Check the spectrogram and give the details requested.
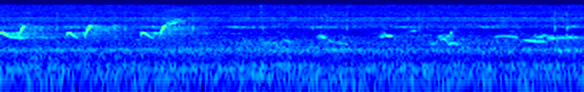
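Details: Little ringed plover at Amruthur Chikka Kere, Karnataka: three sharp, rising whistled notes in quick succession open the recording, followed by softer, fainter calls against a steady background hiss.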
